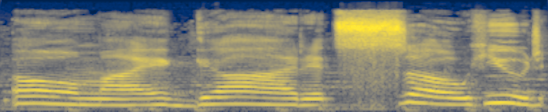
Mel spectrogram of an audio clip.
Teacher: And then so and huge both have stress. And I want to point out we have an ending S, a beginning S. Those link with a single S sound. It's so, no break, all connected.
